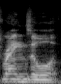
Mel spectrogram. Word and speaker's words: Rangzor: My friend who just messaged me and told me that he's Rangzor, that's how you pronounce it.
